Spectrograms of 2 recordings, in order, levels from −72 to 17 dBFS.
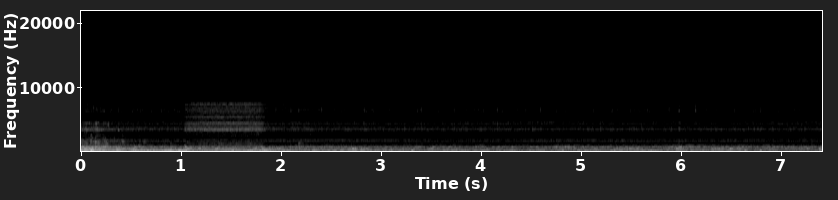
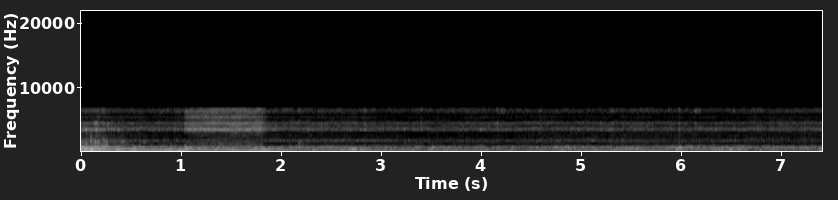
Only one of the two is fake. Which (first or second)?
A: second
